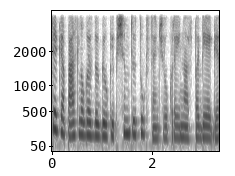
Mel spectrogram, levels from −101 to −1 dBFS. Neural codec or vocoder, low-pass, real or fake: none; 3.6 kHz; real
